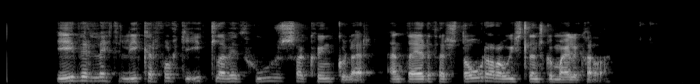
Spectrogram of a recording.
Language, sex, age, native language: Icelandic, male, 18-19, Icelandic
